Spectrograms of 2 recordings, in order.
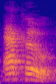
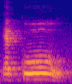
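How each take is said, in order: First: It starts with an 'eh' vowel and breathy kh. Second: It starts with an 'eh' vowel and plain k. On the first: The speaker calls it right. "इसको बोलना है एखो" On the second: The speaker calls it wrong. "ये नहीं बोलना है"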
